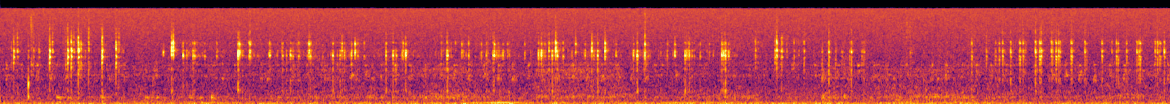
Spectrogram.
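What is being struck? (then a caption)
Plastic sunglasses frame and lenses. Fingertips and nails tap the frame and dark lenses of a small pair of thick cream plastic oval-frame sunglasses worn on the face. Quick, light, dry clicks come in irregular flurries, bright and brief, over a steady low rumble.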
